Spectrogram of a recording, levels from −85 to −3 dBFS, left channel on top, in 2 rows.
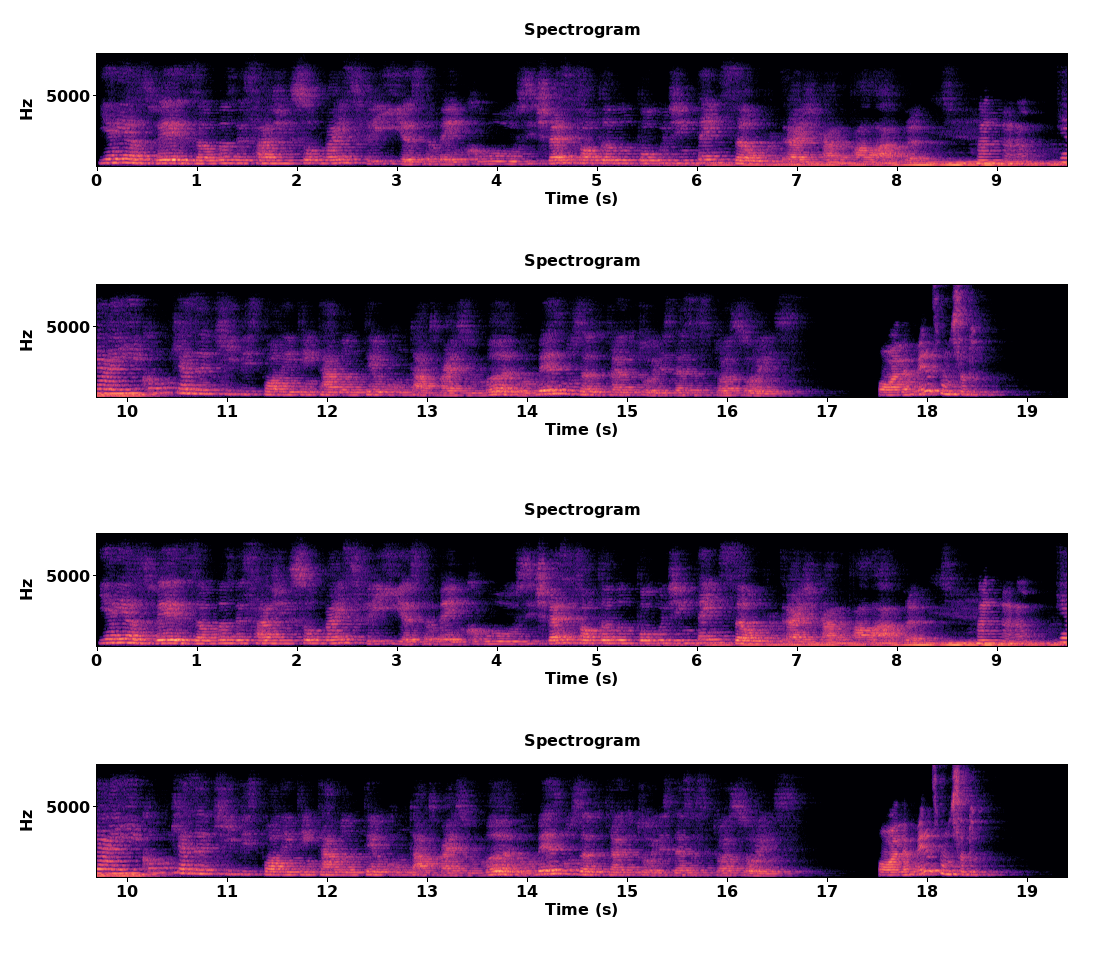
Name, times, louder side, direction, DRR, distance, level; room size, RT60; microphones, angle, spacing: voice 1, 0.0-8.8 9.6-16.6, right 1 dB, 75° right, -11 dB, 2.6 m, -31 dB
sound 1, 4.9-10.2, right 1 dB, 55° right, 1.3 m, -32 dB
voice 2, 8.8-9.4 17.5-18.6, equal, 30° right, 2 dB, 1.1 m, -29 dB
10.5 x 3.8 x 4.5 m, 0.94 s
head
